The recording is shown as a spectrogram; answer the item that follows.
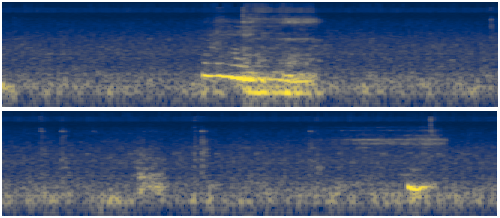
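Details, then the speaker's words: A sleeping dog snoring gently: a few soft, low, rumbling breaths over quiet room noise. "can you hear timmy snoring quite cute"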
